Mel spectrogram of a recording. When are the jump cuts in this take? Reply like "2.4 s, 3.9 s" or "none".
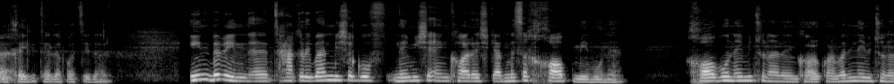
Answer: none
